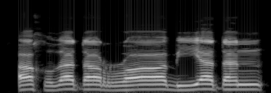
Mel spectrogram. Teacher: نون تنوین ہے، بعد میں را، تو یہاں پہ بھی ادغام ہوگا، غنہ نہیں ہوگا۔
